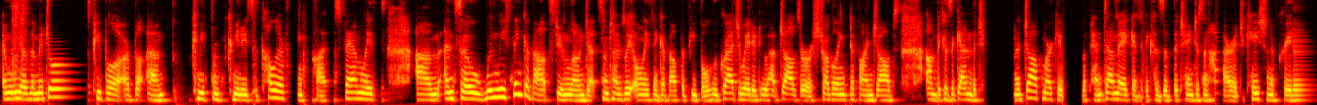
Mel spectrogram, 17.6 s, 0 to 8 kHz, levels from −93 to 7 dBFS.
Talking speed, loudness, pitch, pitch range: 215 wpm, -23 LUFS, 155 Hz, 145-175 Hz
